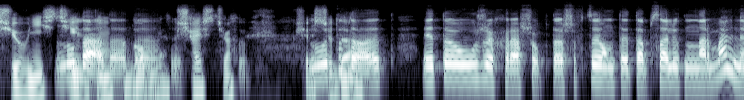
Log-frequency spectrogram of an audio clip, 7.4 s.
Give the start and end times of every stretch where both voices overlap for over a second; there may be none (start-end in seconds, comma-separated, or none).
0.6-2.4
